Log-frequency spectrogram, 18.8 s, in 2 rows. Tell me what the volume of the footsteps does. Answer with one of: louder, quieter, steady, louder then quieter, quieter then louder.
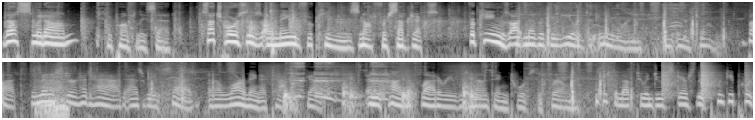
quieter then louder.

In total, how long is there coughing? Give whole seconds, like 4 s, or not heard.
4 s.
